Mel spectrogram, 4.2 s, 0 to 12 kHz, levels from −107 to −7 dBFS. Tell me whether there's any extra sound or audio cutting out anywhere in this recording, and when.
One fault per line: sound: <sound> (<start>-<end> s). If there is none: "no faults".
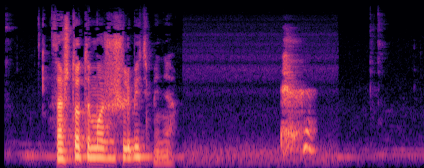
sound: cough (2.8-3.2 s)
